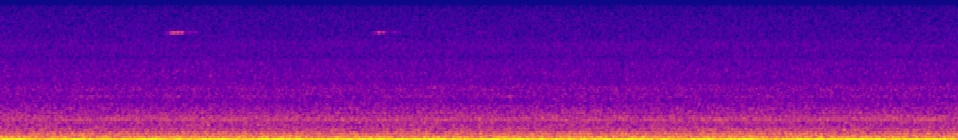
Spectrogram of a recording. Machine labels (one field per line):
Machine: fan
